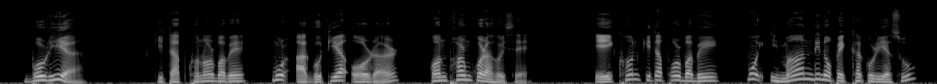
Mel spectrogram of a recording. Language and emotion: Assamese, surprised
